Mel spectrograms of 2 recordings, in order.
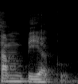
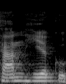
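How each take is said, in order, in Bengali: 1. দ্বিতীয় অংশটি b ধ্বনি দিয়ে শুরু হয়। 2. দ্বিতীয় অংশটি h ধ্বনি দিয়ে শুরু হয়। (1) "এটা কিন্তু হবে সাম্বিয়াকু" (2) "এখানে সান হিয়াকু হবে না"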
